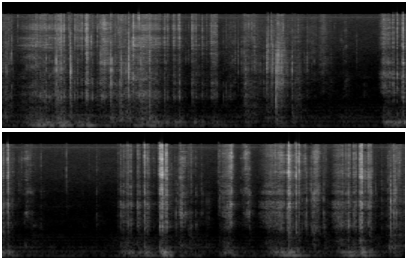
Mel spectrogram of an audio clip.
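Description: A hand-held metal box-cutter blade scrapes flakes off the edge of a partly carved solid pink bar of soap. It makes bright, dry crackling and shaving bursts that come in uneven strokes, with short quiet pauses between runs of scraping.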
